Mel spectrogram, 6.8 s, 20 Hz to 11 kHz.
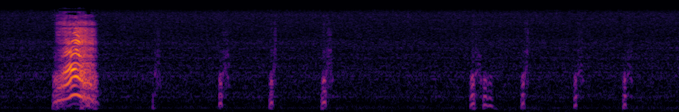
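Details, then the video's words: Eurasian eagle-owl female scratching in the nest niche, webcam in northern Rhineland-Palatinate, Germany, 5 May 2013; an opening loud, harsh rasp, then a sparse series of short, quiet ticking clicks roughly every half second. "Uhu-Weibchen scharrt in Brutnische"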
